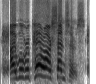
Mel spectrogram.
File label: Self Repair Sensors, Female; T2 Female 02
